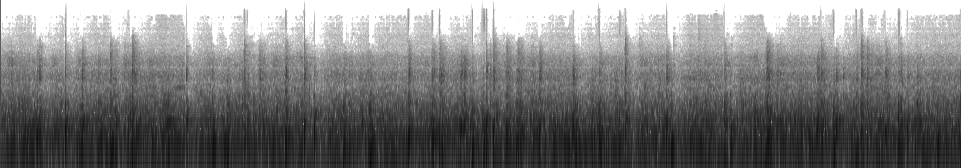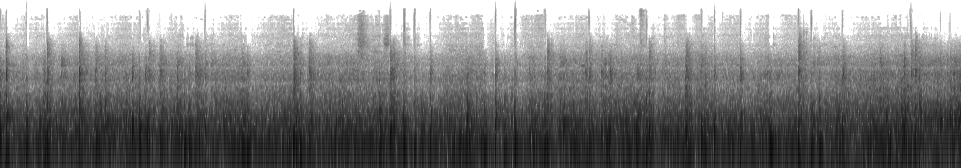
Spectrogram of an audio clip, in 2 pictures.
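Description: Aerial fireworks display: a dense, continuous rumble of shell bursts with frequent sharp cracks and pops.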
